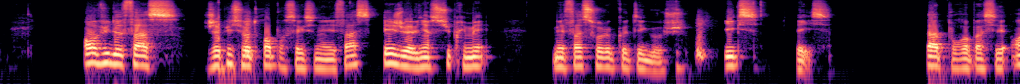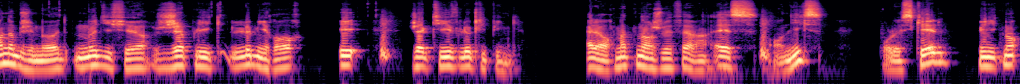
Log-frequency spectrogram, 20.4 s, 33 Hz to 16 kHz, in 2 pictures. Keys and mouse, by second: 0.7 KP_1, 2.2 3, 3.5-5.5 drag, 6.8 x, 9.1 Tab, 10.7-13.7 drag, 13.9 click, 17.3 s, 17.8 x.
